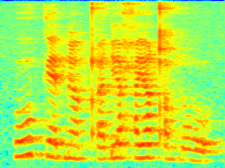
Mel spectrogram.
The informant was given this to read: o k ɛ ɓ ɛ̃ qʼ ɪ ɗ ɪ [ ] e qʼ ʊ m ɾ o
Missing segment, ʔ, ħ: ħ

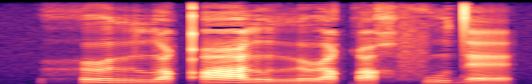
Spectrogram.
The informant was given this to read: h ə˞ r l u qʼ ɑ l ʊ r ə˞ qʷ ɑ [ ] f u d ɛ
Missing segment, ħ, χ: χ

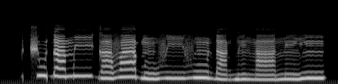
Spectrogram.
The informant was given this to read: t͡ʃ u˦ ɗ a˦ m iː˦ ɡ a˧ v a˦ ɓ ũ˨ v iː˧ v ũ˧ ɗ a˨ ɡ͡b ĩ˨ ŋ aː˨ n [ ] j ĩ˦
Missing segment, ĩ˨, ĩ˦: ĩ˨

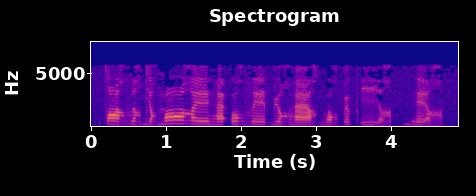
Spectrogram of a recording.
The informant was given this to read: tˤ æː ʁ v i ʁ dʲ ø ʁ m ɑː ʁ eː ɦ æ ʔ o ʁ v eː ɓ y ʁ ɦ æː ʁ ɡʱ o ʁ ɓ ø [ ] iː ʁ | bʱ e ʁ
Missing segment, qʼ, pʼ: pʼ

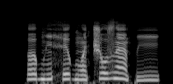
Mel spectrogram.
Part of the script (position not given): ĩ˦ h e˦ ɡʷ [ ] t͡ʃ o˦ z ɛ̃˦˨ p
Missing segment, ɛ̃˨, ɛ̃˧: ɛ̃˧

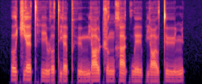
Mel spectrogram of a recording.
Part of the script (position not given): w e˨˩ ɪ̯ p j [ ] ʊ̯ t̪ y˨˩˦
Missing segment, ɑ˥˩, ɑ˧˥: ɑ˧˥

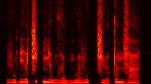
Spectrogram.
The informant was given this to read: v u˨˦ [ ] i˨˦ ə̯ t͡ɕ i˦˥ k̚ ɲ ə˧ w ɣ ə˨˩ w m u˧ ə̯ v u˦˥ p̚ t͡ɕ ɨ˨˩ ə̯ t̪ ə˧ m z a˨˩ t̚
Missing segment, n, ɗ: ɗ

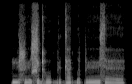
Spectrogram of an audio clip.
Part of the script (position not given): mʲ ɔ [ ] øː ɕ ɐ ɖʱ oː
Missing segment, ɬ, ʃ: ɬ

